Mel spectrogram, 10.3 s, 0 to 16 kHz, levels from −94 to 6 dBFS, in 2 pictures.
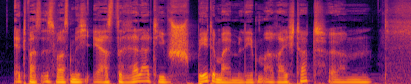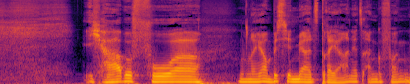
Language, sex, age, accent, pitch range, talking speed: German, male, 30-49, German, 95-110 Hz, 135 wpm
